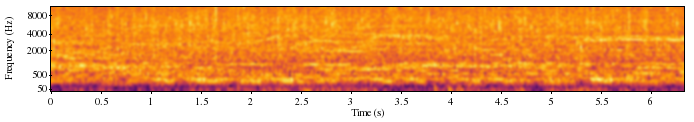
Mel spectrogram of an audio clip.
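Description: Live alternative-dance band music played through a festival PA: sustained synthesizer chords held over a noisy electronic wash, with no sharp drum hits standing out.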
